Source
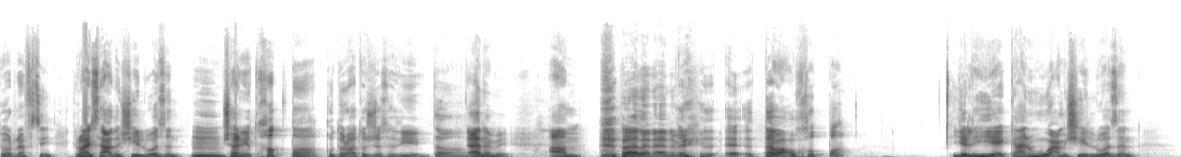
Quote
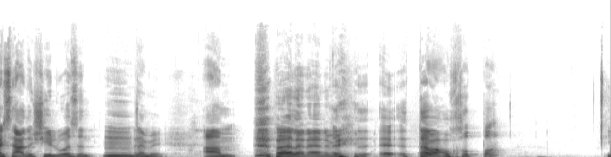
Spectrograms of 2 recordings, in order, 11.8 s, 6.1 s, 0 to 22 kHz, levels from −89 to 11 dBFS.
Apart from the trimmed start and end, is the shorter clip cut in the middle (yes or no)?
yes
